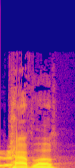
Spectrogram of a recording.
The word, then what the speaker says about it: Pavlov: Remember the, I think it's Pavlov? Am I saying his name correctly? – Pavlov, yeah.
